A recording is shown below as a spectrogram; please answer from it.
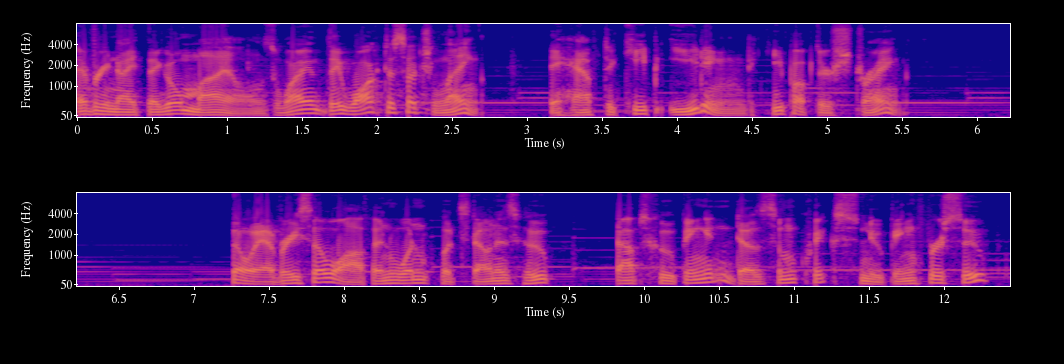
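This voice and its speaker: A man reading a rhyming children's bedtime book aloud as an expressive storyteller. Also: deep voice, normal speed, soft background music.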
